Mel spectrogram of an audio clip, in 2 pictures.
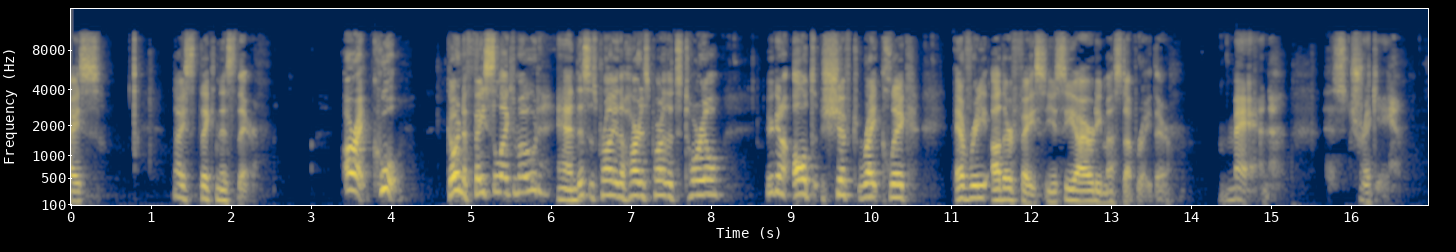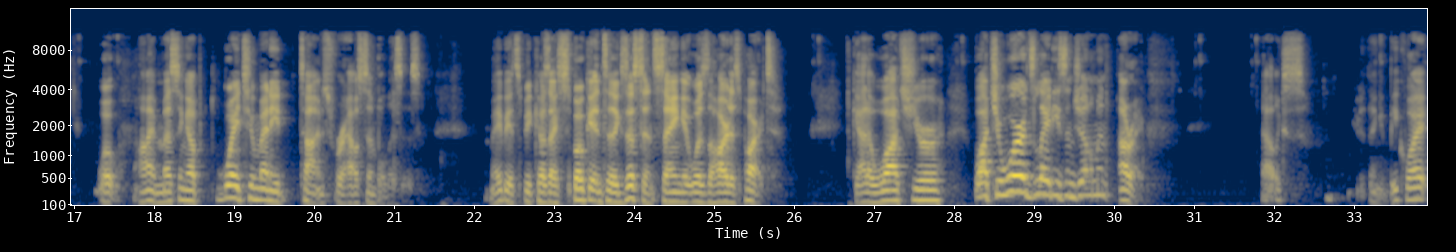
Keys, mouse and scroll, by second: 4.5 ctrl+Tab, 11.5 ctrl+z, 29.9 middle click.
